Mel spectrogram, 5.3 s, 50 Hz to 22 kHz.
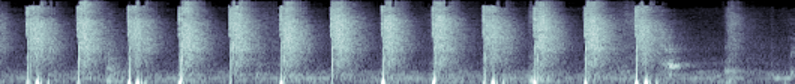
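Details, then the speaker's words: New handheld pico laser, 1320 nm tip, fired at low energy: sharp, regular snapping pulses about three per second with a faint hum behind. "okay let me try this [Music] use low energy this is low energy so the power is not that strong"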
